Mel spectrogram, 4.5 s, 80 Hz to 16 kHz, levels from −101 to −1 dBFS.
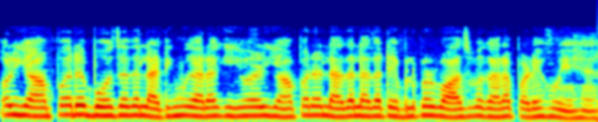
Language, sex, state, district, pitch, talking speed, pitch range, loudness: Hindi, female, Delhi, New Delhi, 215 Hz, 200 wpm, 205-230 Hz, -14 LUFS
